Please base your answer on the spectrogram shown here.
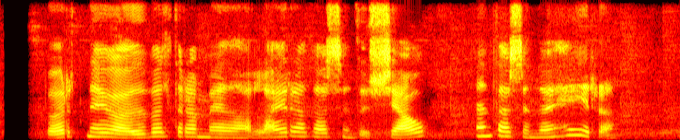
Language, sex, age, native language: Icelandic, female, 40-49, Icelandic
